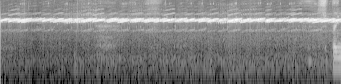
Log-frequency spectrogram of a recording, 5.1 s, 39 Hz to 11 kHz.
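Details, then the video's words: Spring peepers calling on March 30, 2018, a late start to the season. Countless shrill peeps blur into one steady, piercing high whistle that holds unbroken throughout. A brief low knock sounds near the end. "March madness -- spring peeper-style"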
